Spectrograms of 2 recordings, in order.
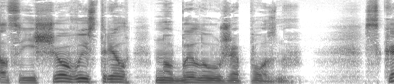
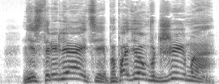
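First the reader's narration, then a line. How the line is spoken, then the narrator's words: Shout. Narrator (Russian): Кто-то крикнул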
